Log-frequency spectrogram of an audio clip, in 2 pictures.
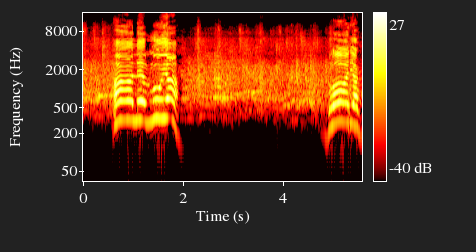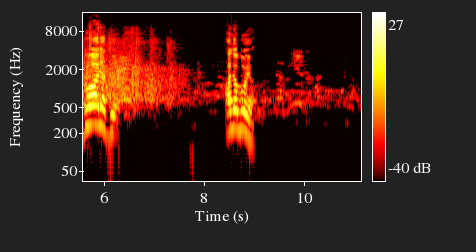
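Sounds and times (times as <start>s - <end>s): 
audience applause: 0.0s - 7.9s
speech: 0.6s - 2.1s, 4.9s - 6.4s, 8.4s - 9.1s.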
